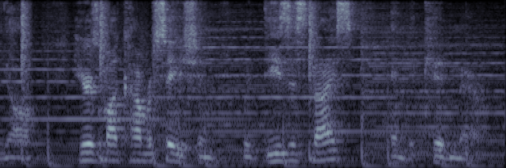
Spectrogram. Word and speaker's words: Desus: It's Desus!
